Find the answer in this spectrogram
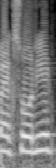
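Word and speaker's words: excoriate: इसको आप एक्सोरिएट पढ़ेंगे।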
